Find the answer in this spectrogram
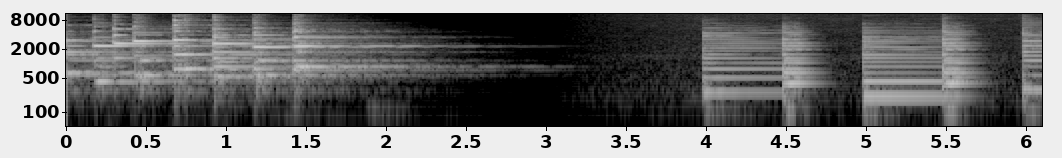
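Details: Piano music with bright struck chords that ring and fade, a short silence, then a run of lower repeated notes. No animal sound is heard.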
